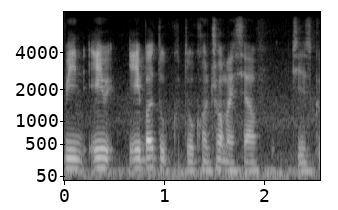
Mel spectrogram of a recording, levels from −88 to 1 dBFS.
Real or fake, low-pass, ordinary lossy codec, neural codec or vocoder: real; 7.2 kHz; none; none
